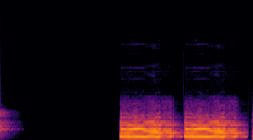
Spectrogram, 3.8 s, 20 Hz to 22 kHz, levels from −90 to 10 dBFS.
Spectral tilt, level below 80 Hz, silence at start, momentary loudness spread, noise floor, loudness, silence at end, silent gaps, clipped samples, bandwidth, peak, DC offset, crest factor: -4.5 dB/octave; -70 dBFS; 0 s; 8 LU; under -90 dBFS; -13 LUFS; 0.1 s; 0.35-1.79 s; under 0.1%; 6.4 kHz; -4 dBFS; under 0.1%; 12 dB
